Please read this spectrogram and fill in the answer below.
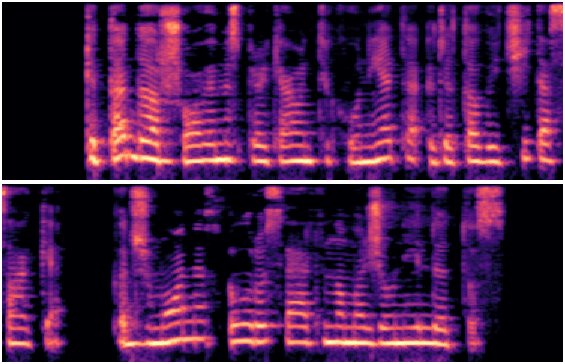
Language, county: Lithuanian, Vilnius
